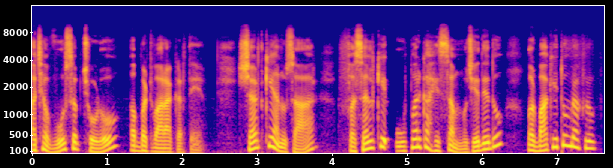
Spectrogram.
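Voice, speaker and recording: A man's voice: mid-range voice, very animated, unhurried, no room sound. A man voicing a greedy, cunning village moneylender in a cartoon story, with a smug and sly way of talking. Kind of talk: Hindi cartoon story voice acting.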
